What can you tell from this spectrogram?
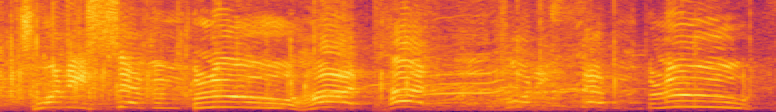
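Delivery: high, drawn-out field call; quarterback signal call. Acted. Comic imitating football players on the field, quarterback signal call. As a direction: call the snap count across a field. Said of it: "That's them football players".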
